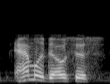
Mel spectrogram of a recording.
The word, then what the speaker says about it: amyloidosis: Back in, was it 2017, the diagnosis for, and make sure I'm saying it right, amyloidosis? – Amyloidosis, yeah. Mm-hmm.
